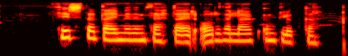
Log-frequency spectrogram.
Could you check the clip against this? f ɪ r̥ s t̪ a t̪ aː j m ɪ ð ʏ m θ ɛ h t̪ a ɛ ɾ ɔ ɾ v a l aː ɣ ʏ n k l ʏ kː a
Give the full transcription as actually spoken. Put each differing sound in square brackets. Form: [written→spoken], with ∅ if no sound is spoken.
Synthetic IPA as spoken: f ɪ r̥ s t̪ a t̪ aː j m ɪ ð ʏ m θ ɛ h t̪ a ɛ ɾ ɔ ɾ [v→ð] a l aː ɣ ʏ [n→m] k l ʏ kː a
